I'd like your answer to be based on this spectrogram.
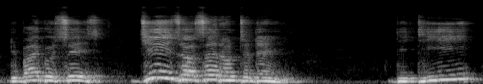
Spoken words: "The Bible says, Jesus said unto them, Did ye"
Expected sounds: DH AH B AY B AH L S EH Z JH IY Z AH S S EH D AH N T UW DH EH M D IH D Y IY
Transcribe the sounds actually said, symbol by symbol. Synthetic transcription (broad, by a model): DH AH B AY B AH L S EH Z JH IY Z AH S S EH D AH N T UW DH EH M D IH D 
